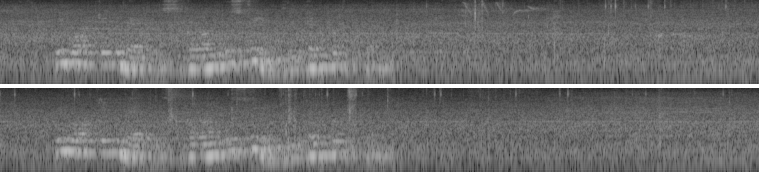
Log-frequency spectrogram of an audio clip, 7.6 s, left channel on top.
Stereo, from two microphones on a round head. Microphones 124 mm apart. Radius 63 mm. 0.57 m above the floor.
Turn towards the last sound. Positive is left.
turn(degrees=65)  # may be behind; listen again after turning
